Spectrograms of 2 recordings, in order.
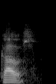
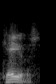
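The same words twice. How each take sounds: First: It is pronounced the Spanish way. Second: It is pronounced the original English way. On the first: "I don't pronounce those names sometimes the way they are" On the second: "I don't say are they from chaos"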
